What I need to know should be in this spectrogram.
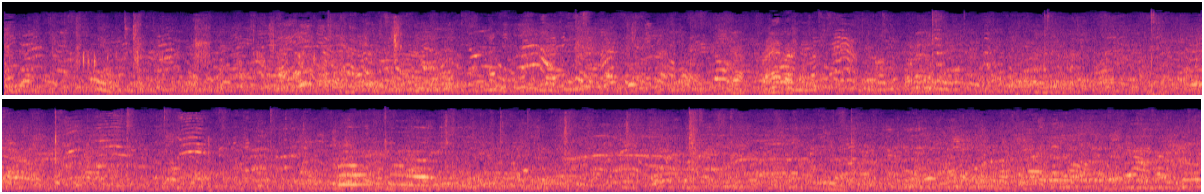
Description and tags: Lots of chatter and hustling about at a theme park entrance.
busy, crowd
